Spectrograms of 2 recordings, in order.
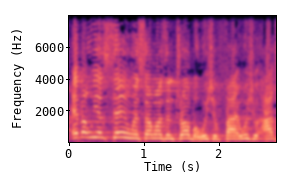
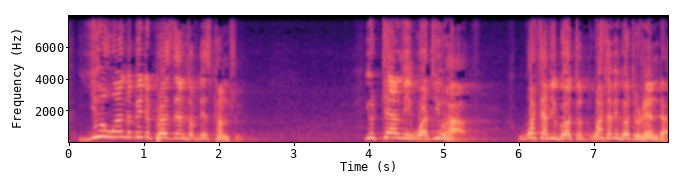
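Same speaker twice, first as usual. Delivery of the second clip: put-on sarcastic tone. Retelling an elderly journalist's harassing interview question: imitating a sarcastic journalist. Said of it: "very sarcastically".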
